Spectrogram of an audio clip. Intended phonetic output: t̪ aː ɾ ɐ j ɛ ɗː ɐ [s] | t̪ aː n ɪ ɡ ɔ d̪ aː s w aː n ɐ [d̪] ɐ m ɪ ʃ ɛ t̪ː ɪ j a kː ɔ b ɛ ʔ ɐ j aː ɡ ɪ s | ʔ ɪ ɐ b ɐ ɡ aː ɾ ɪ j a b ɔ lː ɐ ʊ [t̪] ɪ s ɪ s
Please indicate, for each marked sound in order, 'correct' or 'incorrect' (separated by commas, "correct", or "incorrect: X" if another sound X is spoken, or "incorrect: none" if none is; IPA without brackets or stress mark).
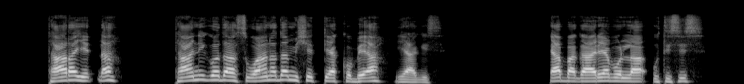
incorrect: none, correct, correct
